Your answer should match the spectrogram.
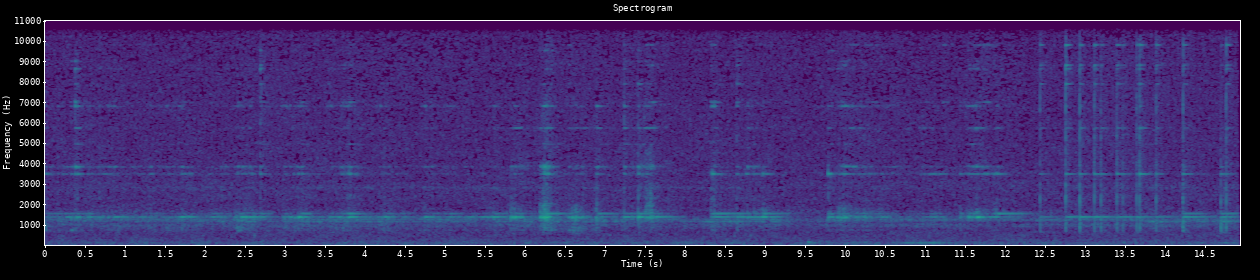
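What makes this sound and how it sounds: Long nails gently and sparsely tap the sides and handle of an empty, hollow white porcelain gravy boat. Each tap gives a light, glassy clink that rings at a steady tone around 1.4 kHz with a faint bright overtone, the strokes spread out across a quiet background.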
